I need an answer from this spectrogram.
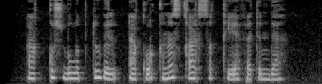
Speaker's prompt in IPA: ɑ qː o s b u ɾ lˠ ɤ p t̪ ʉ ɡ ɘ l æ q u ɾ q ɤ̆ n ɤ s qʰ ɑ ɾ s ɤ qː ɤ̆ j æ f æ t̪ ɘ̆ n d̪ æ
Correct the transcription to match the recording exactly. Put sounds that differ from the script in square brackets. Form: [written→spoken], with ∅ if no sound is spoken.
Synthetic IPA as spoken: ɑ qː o [s→ʃ] b u [ɾ→∅] lˠ ɤ p t̪ ʉ ɡ ɘ l æ q u ɾ q ɤ̆ n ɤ s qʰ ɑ ɾ s ɤ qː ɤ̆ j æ f æ t̪ ɘ̆ n d̪ æ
